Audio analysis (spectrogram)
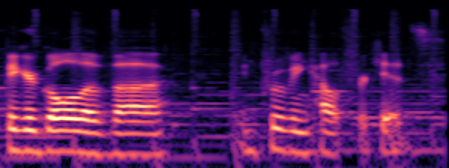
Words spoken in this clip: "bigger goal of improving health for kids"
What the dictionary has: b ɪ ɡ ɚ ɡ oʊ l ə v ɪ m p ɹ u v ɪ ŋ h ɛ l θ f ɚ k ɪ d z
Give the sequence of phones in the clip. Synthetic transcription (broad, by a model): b ɪ ɡ ɚ ɡ oʊ l ə v ɪ m p ɹ u v ɪ ŋ h ɛ l θ f ɚ k ɪ d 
